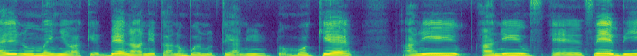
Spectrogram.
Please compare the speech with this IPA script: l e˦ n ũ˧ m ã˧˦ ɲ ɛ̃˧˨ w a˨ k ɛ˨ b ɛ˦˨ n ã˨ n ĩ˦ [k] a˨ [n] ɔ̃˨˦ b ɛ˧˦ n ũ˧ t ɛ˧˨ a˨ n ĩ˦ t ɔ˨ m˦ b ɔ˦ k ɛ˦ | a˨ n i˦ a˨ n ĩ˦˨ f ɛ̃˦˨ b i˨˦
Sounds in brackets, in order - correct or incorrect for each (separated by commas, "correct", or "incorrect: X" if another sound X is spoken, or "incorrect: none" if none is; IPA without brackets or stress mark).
incorrect: t, correct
